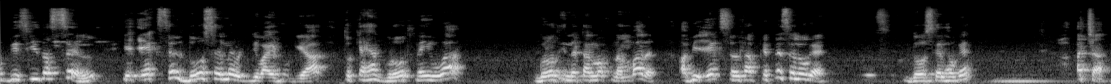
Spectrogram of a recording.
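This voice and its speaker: High-voiced male biology teacher. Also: a little mellow, a little hiss or hum, low-quality recording. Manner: asks rhetorical questions and checks understanding; mixes in English terms while dictating notes slowly. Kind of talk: classroom lecture.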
